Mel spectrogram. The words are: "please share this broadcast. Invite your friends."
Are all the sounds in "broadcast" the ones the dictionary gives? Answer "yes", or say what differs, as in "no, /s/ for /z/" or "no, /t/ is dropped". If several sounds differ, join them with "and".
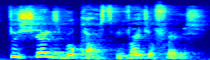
no, /ɹ/ is dropped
